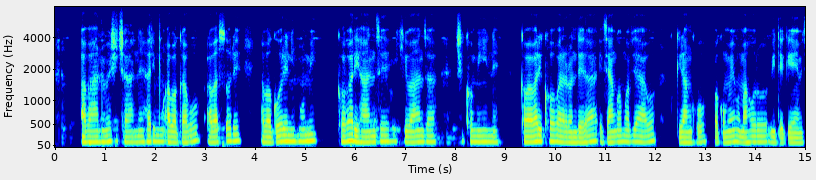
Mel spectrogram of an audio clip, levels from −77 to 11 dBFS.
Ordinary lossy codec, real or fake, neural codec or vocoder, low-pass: Opus, 24 kbps; real; none; 7.2 kHz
